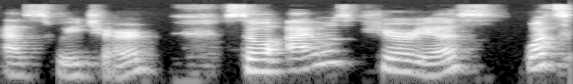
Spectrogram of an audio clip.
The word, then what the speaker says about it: Swychr: the company the name of the company is pronounced swier but spelled a bit differently so um first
